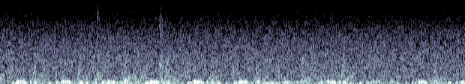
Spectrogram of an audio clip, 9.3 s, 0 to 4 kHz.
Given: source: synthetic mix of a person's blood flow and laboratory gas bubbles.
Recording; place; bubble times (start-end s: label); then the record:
Doppler ultrasound of blood flow; precordium
1.87-2.02 s: bubbles
3.16-3.43 s: bubbles
From the record:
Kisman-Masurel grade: 112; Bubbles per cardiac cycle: 1 to 2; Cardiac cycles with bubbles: 1 to 10%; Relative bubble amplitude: moderate (0.250 to 0.450); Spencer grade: 1 (occasional bubble signal discernible with the cardiac motion signal, with majority of cardiac periods free of bubbles); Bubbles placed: anywhere in the cardiac cycle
